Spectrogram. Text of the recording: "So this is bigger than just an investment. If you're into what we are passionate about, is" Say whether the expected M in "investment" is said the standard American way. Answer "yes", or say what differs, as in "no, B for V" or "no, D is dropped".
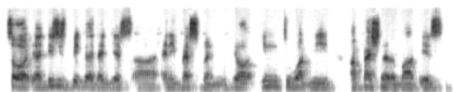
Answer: yes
